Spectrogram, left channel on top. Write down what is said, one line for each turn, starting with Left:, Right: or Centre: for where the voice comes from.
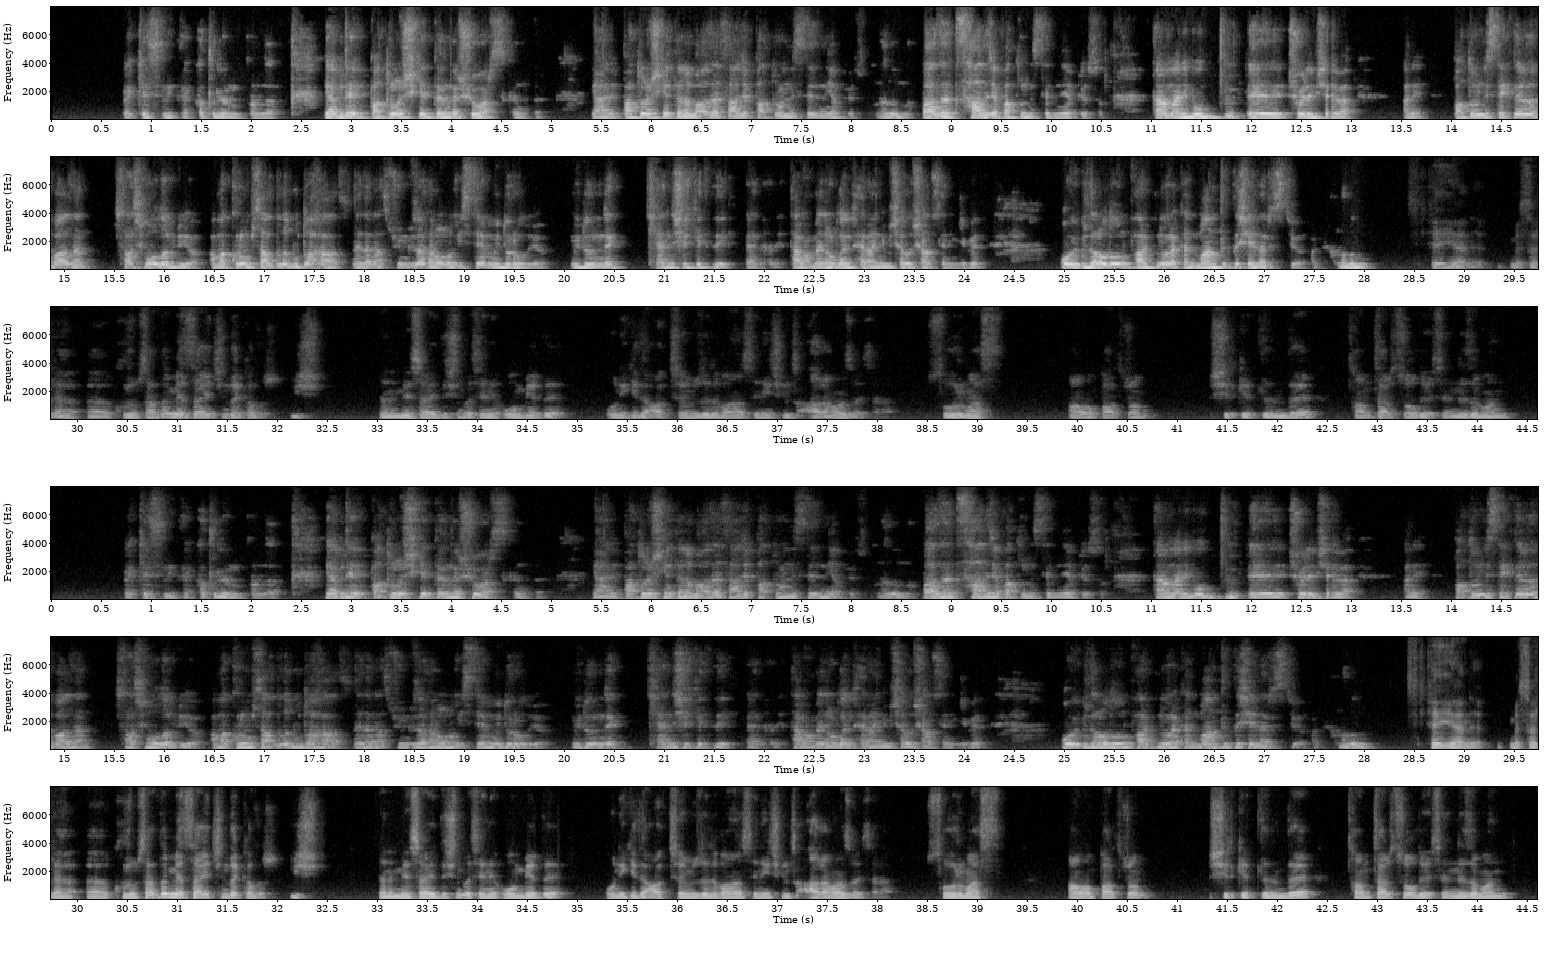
Left: Ben kesinlikle katılıyorum bu konuda. Ya bir de patron şirketlerinde şu var sıkıntı. Yani patron şirketlerinde bazen sadece patronun istediğini yapıyorsun. Anladın mı? Bazen sadece patronun istediğini yapıyorsun. Tamam hani bu e, şöyle bir şey var. Hani patronun istekleri de bazen saçma olabiliyor. Ama kurumsalda bu daha az. Neden az? Çünkü zaten onu isteyen müdür oluyor. Müdürün de kendi şirketi değil. Yani hani tamamen orada herhangi bir çalışan senin gibi. O yüzden o da onun farkında olarak hani mantıklı şeyler istiyor. Hani anladın mı?
Right: Şey yani mesela e, kurumsalda mesai içinde kalır iş. Yani mesai dışında seni 11'de, 12'de, akşam üzeri falan seni hiç kimse aramaz mesela. Sormaz. Ama patron şirketlerinde tam tersi oluyor. Seni ne zaman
